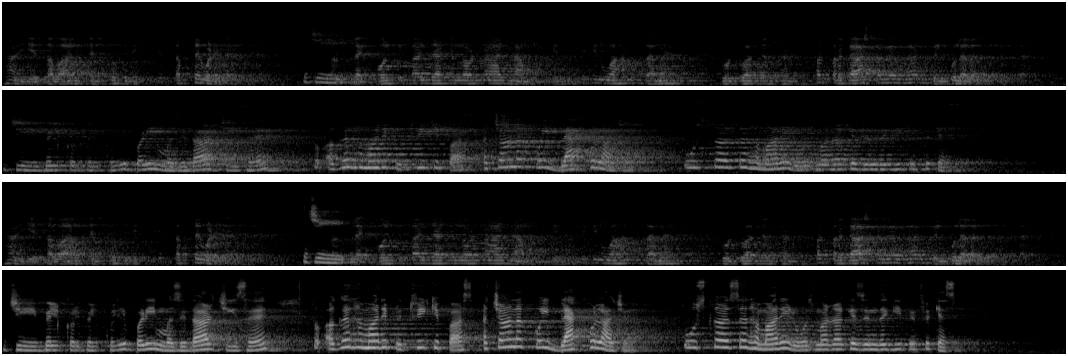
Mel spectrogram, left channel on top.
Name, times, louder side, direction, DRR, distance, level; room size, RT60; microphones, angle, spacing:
voice 1, 0.0-1.6 1.9-2.7 3.3-6.8 7.2-10.3, equal, 15° left, 0 dB, 0.8 m, -47 dB
voice 2, 3.0-3.4 10.7-17.0 17.5-20.2, right 7 dB, 75° right, 11 dB, 0.3 m, -34 dB
10.0 x 9.6 x 2.9 m, 2.3 s
head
